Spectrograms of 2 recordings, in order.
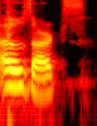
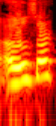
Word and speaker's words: Ozark: of the Ozark landscape the name Ozark probably comes from the French word o arcs which is pronounced the same way however no one knows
